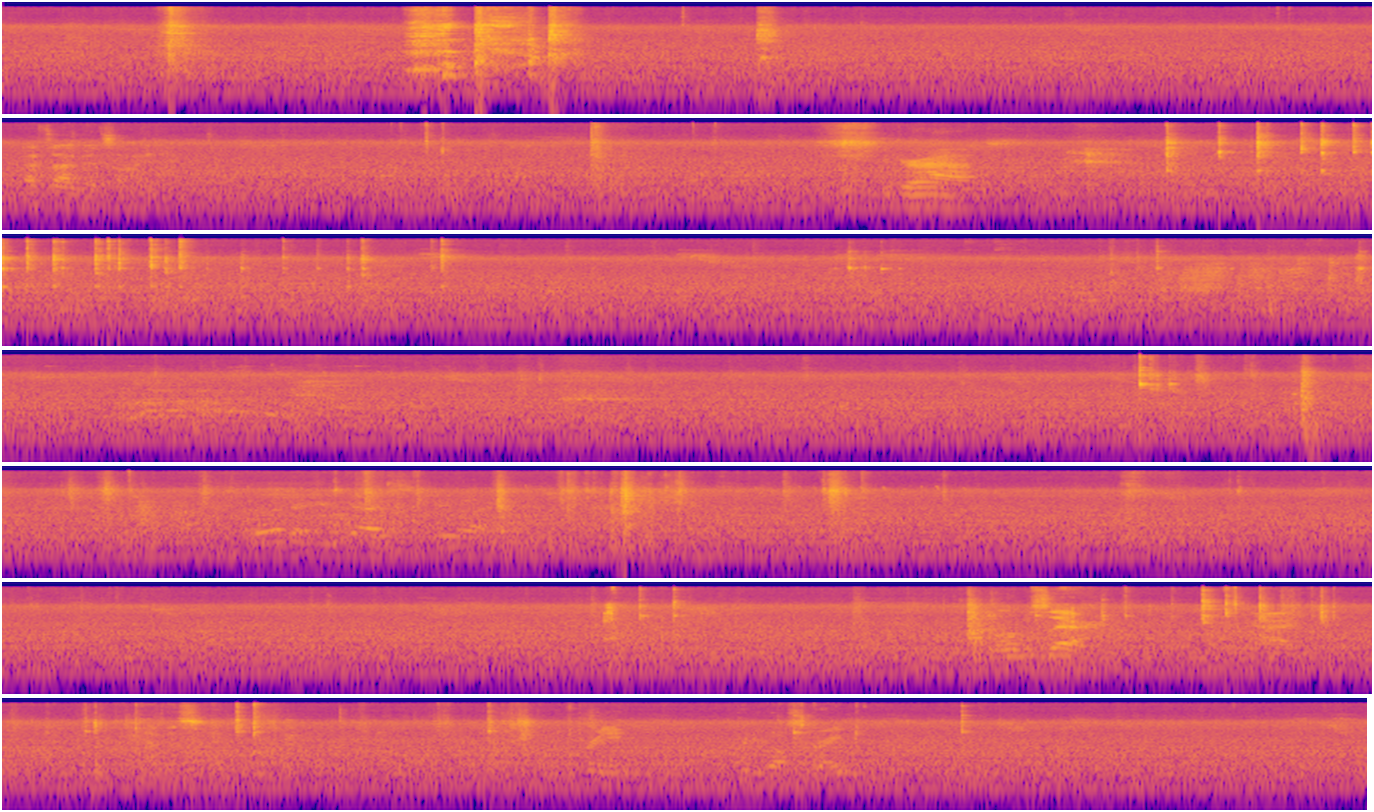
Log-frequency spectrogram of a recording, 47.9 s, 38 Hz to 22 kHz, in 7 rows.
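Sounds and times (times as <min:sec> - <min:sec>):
metal spoon clinking against glass: 0:12.7 - 0:16.0, 0:17.8 - 0:18.3, 0:37.2 - 0:37.8, 0:39.4 - 0:40.6.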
